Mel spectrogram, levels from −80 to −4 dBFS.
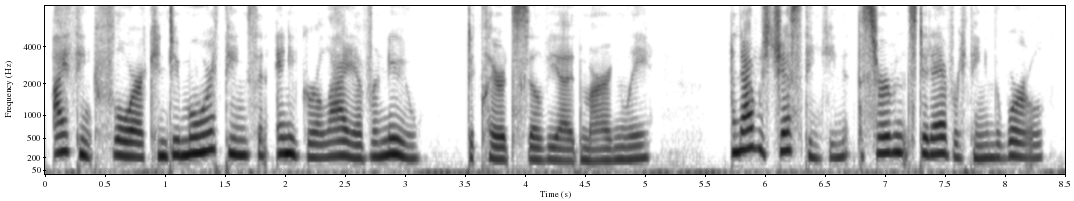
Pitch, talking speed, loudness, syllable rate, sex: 220 Hz, 205 wpm, -19 LUFS, 6.0 syllables/s, female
